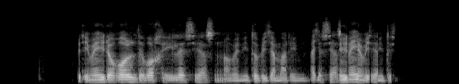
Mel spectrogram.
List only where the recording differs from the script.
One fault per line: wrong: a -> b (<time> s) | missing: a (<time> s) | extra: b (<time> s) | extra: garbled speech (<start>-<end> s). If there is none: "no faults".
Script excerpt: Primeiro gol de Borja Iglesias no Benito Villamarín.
extra: garbled speech (3.1-4.0 s)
